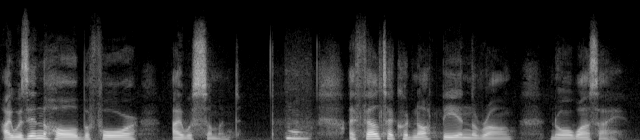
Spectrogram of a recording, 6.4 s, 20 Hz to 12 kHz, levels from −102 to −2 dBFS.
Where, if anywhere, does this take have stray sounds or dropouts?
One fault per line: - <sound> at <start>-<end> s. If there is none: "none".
- laugh at 2.9-3.1 s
